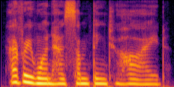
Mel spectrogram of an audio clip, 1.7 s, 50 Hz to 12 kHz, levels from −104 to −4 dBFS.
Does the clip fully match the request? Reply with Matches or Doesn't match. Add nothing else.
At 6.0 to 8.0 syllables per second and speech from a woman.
Matches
